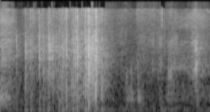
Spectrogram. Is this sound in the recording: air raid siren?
no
